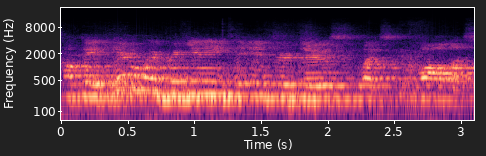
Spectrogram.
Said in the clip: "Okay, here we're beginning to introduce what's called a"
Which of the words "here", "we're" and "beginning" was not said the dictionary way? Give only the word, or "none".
none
